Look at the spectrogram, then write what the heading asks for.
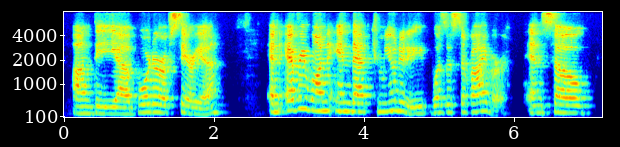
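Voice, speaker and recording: An older woman from Israel shares personal memories on a panel. She speaks deliberately, at a medium pitch, repeating phrases for emphasis. The recording has a noticeable room echo. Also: fairly bright tone. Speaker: panelist, child of Holocaust survivors. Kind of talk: personal recollection in a panel discussion. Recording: echoey room sound.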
